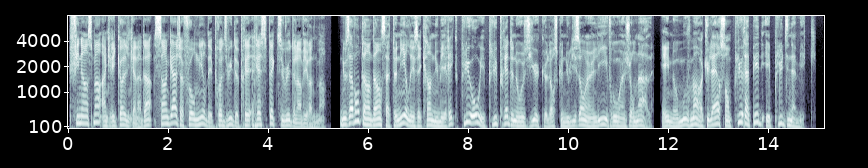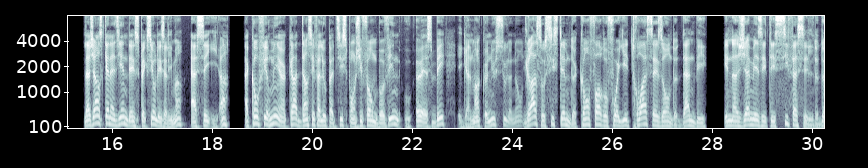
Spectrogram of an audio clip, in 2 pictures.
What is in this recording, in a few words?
french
